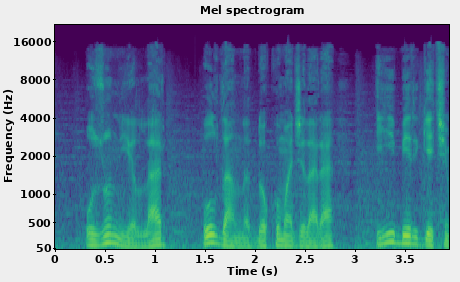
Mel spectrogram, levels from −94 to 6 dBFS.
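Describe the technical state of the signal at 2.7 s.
At 2.67 s there's a repeated buffer. Fresh audio didn't arrive in time, so the device played the previous chunk, which fits a 10 ms buffer, one extra time. Because the chunk is so short, you hear a quick click or brief buzz rather than a stutter, with roughly 10 ms of audio skipped.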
